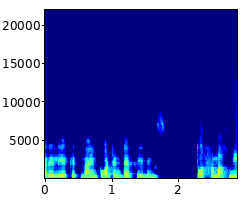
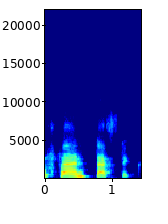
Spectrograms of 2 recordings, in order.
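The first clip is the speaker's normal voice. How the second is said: slow, louder "fantastic" with real delight; strong feeling; 3 semitones higher, 5 dB louder, slower than usual. Shown as a demonstration. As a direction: burst out with genuine enthusiasm. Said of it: "आपकी strong feeling आती है".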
